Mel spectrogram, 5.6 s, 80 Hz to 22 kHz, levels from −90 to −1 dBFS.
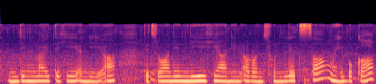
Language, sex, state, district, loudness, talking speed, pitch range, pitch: Mizo, female, Mizoram, Aizawl, -16 LUFS, 225 wpm, 195-205 Hz, 200 Hz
